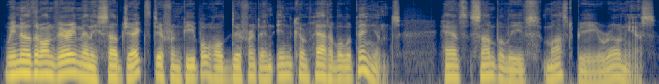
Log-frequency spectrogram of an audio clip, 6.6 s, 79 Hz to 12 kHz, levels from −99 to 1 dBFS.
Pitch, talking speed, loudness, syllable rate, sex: 115 Hz, 180 wpm, -19 LUFS, 6.4 syllables/s, male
